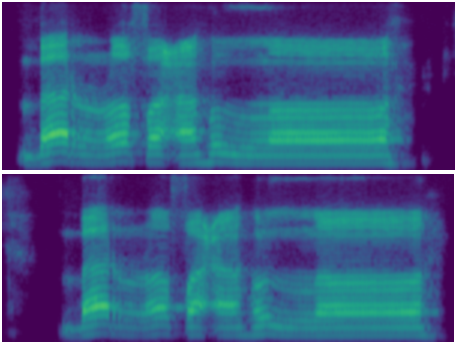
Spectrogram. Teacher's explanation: lam sukun bertemu dengan ro. Ya. Bal dibaca menjadi bar, masuk ke huruf ro. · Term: idgham kamil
